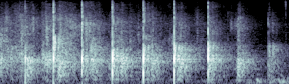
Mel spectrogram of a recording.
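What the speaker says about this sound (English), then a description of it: "let's give them a round of applause" Scattered applause from an audience at a Philippine tourism industry forum, heard as about ten distinct, fairly soft claps spaced at a regular rhythm rather than a full ovation.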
